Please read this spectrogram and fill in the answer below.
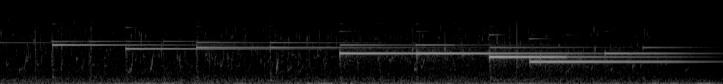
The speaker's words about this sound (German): Und als der dicke, honiggelbe Mond zwischen den nachtdunklen Wolken spazieren ging, plätscherte der springende, singende Brunnen wieder wie eh und je im Märchenland.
